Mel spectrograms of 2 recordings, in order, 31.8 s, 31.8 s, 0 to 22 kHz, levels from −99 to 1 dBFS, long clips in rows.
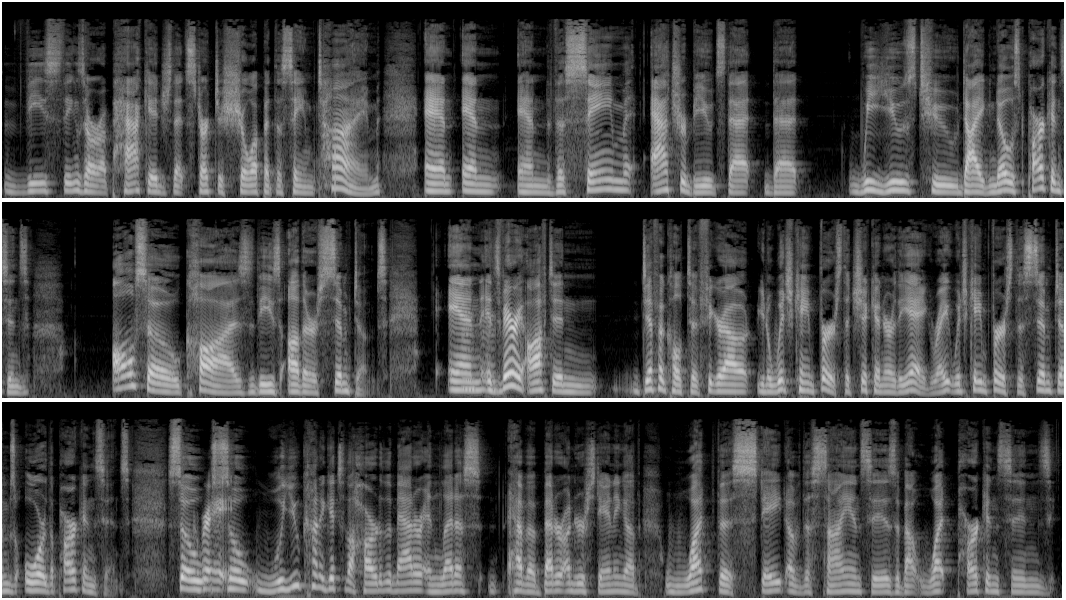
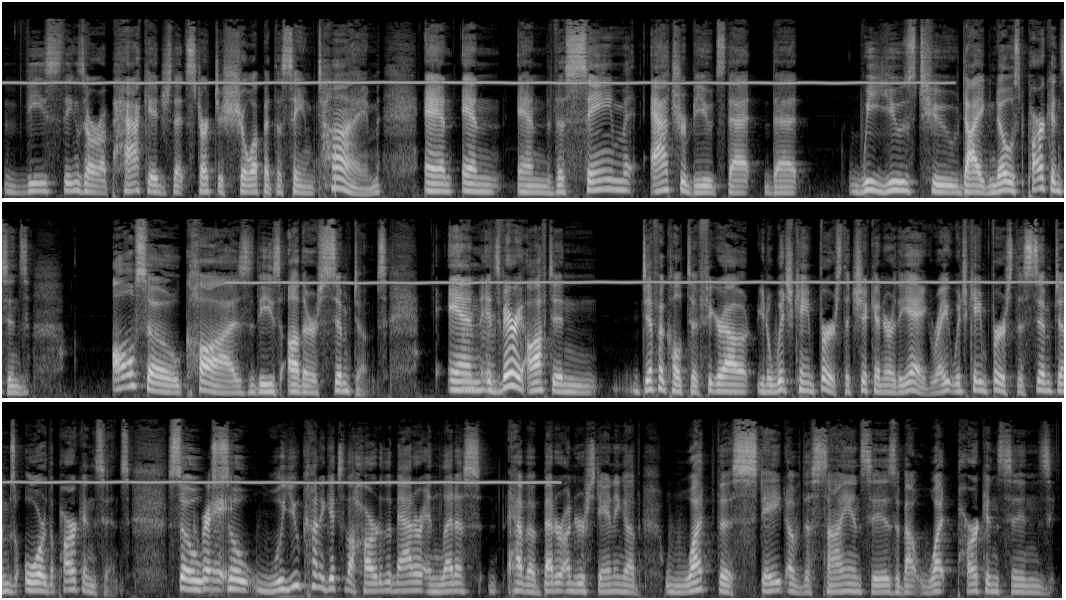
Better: first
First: none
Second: high-pitched whine; loud; until 9.5 s and from 13 to 27 s; 4 kHz, 7 dB below the speech

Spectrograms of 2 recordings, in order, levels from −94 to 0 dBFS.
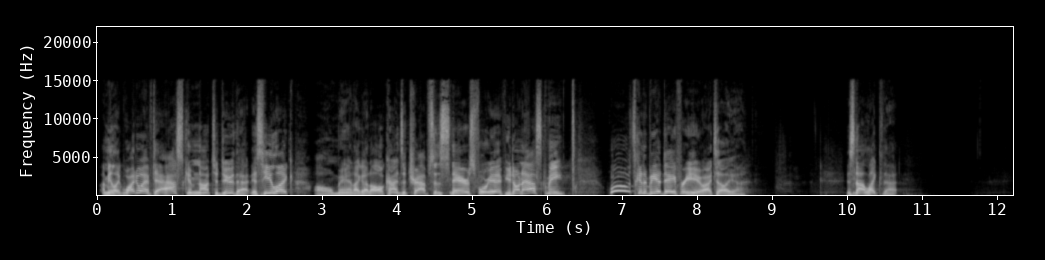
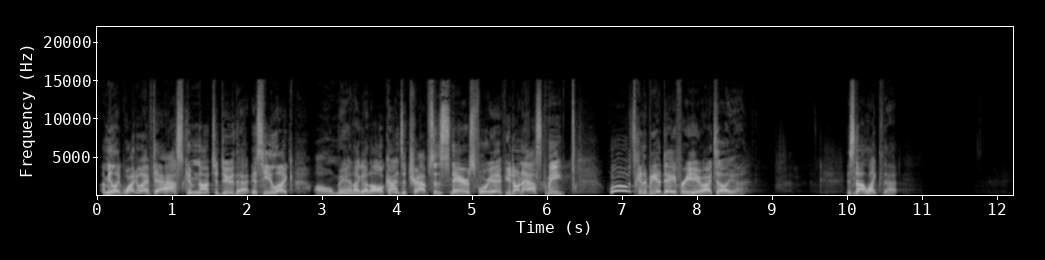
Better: first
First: none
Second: thin; very slightly; fading below 300 Hz

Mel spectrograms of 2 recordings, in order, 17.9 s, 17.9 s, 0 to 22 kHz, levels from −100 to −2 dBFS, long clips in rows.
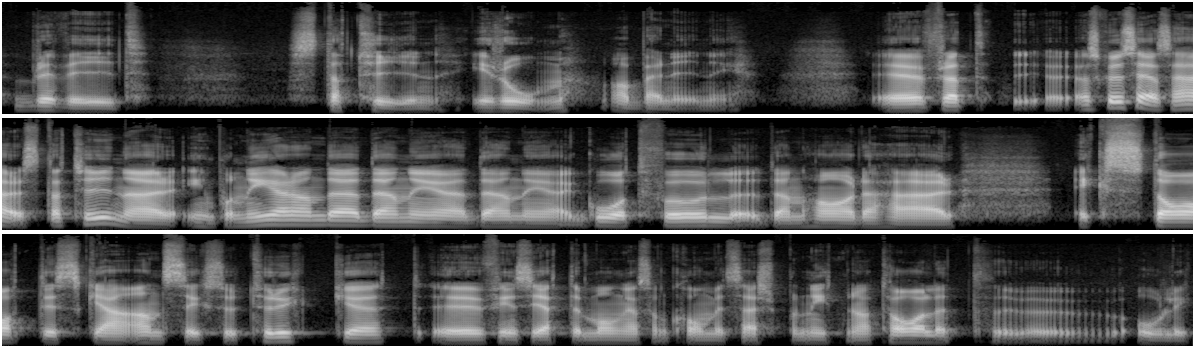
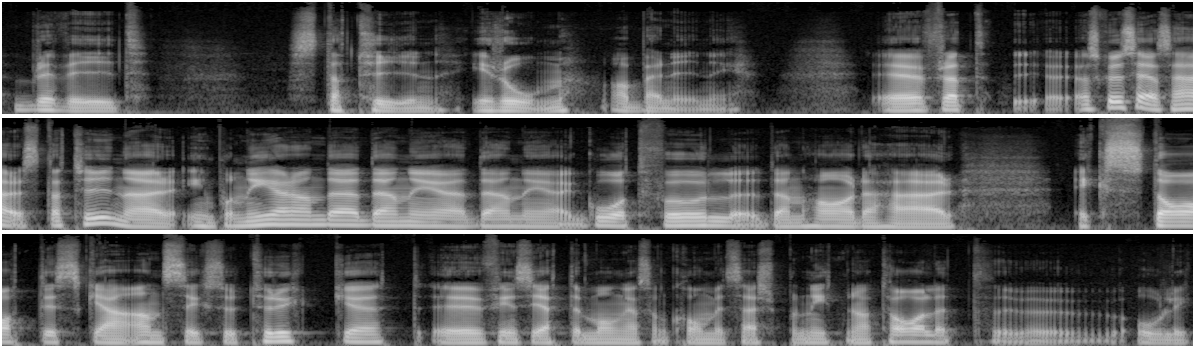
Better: second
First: thin; very; fading below 400 Hz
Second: none

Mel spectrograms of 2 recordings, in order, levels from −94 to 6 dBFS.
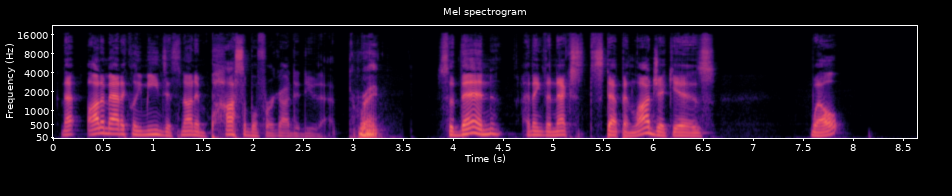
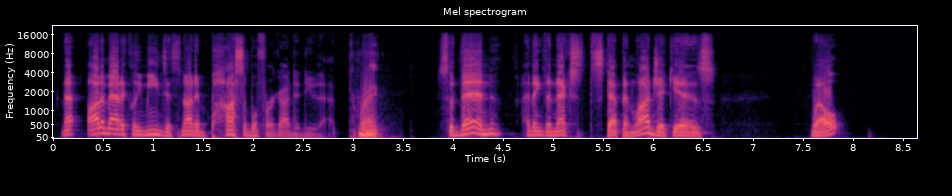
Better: first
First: none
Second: distortion; slight; 4% of the sound clipped

